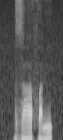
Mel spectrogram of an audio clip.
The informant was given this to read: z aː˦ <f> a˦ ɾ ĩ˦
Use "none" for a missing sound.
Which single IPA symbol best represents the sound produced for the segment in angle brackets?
f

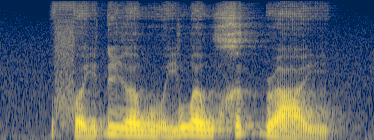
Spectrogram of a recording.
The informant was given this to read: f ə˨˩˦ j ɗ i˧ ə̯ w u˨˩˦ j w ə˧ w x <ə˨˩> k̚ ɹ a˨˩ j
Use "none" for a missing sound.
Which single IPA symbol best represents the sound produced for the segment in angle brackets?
ə˦˥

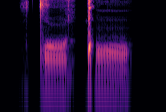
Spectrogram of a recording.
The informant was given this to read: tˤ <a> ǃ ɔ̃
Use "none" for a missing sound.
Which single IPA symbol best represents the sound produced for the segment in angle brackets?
a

